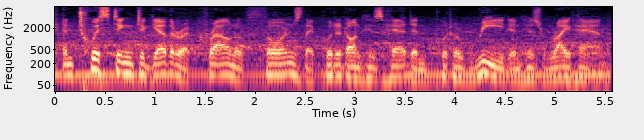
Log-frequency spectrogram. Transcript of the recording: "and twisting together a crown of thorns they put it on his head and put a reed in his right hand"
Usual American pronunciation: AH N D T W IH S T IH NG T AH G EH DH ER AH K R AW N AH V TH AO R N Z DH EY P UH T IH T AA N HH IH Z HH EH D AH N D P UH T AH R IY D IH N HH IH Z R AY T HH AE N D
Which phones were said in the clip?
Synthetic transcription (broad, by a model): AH N T W IH S T IH NG T AH G EH DH ER AH K R AW N AH V TH AO R N Z DH EY P UH T IH T N IH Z HH EH D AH N P UH T AH R IY D IH N IH Z R AY T HH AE N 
